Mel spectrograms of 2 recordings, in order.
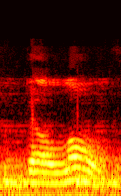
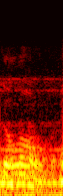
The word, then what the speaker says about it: Delhomme: who say Jake Delhomme, keep in mind the H is silent. It's Cajun. It's Jake Delhomme for all you professional broadcasters out there. It's Jake Delhomme.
